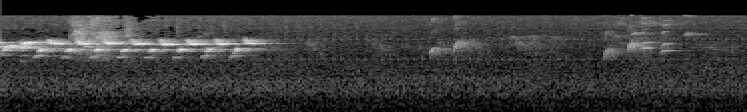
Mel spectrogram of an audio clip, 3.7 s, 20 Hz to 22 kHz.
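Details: Canary-goldfinch hybrid youngster, 33 days old, delivers one quick rattling run of high twittering notes lasting just over a second, followed by faint scattered chirps.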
